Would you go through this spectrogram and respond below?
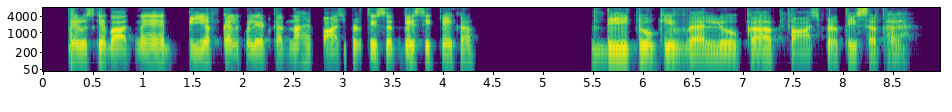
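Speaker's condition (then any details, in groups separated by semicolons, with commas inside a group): No condition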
